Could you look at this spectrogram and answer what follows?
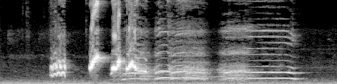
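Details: Caged red-whiskered bulbul delivering a rapid phrase of bright, slurred whistled notes, then drawn-out nasal, harsher tones trailing off.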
